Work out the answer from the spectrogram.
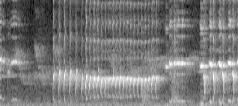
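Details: Short passage of young male canary song used to encourage a juvenile to sing: a fast, steady rolling trill followed by higher repeated whistled notes.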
